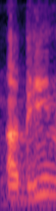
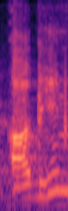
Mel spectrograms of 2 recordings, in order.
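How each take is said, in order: First: अधीन said as "adheen"; correct short first vowel. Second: अधीन mispronounced as "aadheen"; wrong long first vowel. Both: Shown as a demonstration. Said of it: "जी नहीं, अधीन होता है।".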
